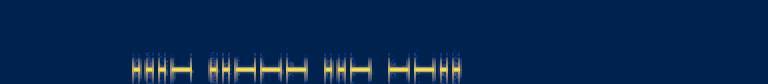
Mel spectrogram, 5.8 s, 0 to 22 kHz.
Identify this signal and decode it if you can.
Morse code, heard as a keyed tone, about 25 wpm, 700 Hz. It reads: V2UZ
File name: practice / 25wpm / Four Letter-Number Combinations - 25wpm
